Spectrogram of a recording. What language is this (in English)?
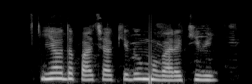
Pashto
